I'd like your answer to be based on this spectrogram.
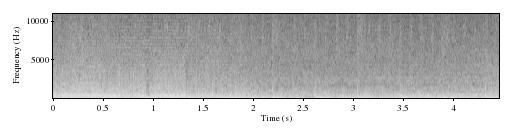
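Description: Several dirt bikes ride past at the Elsinore Grand Prix enduro, engines loud and close, revving and shifting in overlapping passes with rising and falling pitch.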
